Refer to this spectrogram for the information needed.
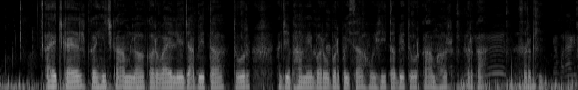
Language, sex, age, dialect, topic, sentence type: Chhattisgarhi, male, 18-24, Northern/Bhandar, banking, statement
